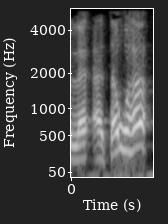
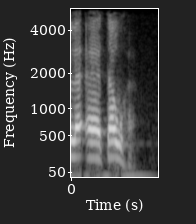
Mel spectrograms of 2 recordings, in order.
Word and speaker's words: لآتوها: في سورة الأحزاب، الكلمة دي في سورة الأحزاب، ولو دخلت عليهم من أقطارها ثم سئلوا الفتنة لأتوها. غلط. لأتوها خطأ، لآتوها هكذا تنطق، لآتوها. ندي الهمزة حقها والألف المادية حقها، تمام كده؟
